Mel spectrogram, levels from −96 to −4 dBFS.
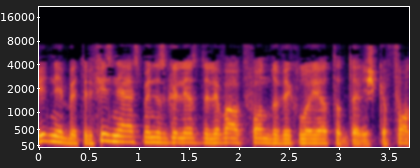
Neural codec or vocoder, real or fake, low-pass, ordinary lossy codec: none; real; 7.2 kHz; MP3, 32 kbps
